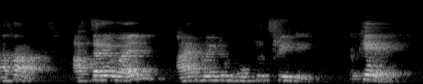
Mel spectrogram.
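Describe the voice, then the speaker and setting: A man speaks at a high pitch and a fairly slow pace. The recording has audible room echo. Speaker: professor. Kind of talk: lecture.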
